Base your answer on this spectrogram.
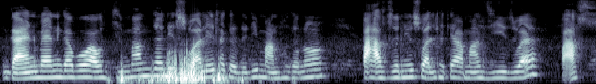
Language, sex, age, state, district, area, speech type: Assamese, female, 60+, Assam, Lakhimpur, rural, spontaneous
